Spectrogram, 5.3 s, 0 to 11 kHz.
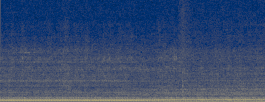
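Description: A Nissan S13 with an RB engine idles while warming up, giving a steady, loud, low throbbing hum with an even pulse that runs unchanged throughout, without talk.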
